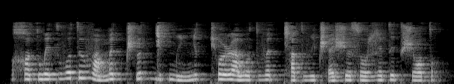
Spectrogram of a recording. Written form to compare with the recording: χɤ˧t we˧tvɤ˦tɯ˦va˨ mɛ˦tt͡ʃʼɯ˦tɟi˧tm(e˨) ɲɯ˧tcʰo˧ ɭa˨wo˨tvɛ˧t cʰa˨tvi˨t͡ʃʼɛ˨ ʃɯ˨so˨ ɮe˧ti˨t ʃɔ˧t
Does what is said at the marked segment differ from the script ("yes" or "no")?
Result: yes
